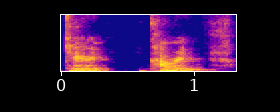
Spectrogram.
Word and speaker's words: Karen: And it's like, I'm a Swede, so I'm going to put the A before the A, okay? Yeah, it's the Swedish pronunciation, Scandinavian pronunciation, Karen Blixen. Yes. I had a farm in Africa, the Norwegian in that movie Meryl Streep played. Karen Blixen, it's a Scandinavian pronunciation.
